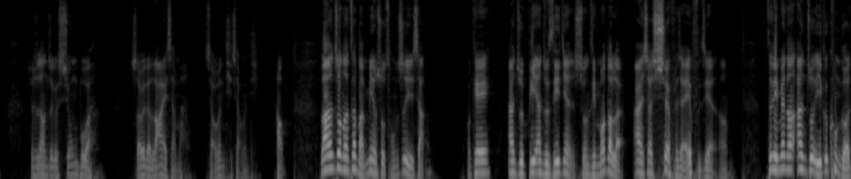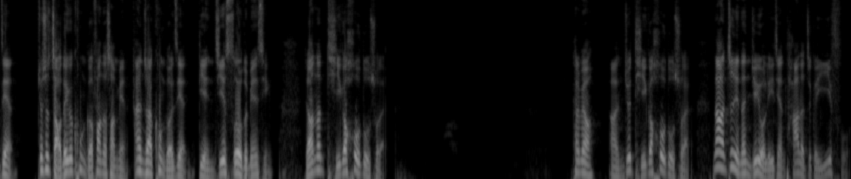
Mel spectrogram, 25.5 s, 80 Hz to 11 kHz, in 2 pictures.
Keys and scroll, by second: 0.1 space, 0.9 alt+s, 0.9 space, 3.9 alt+s, 7.7 b, 7.9 z, 10.3 shift+f, 14.7 space, 15.2 space, 22.0 space, 22.0 shift+f, 22.8 alt+s, 22.8 shift+f, 24.1-24.9 typing.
